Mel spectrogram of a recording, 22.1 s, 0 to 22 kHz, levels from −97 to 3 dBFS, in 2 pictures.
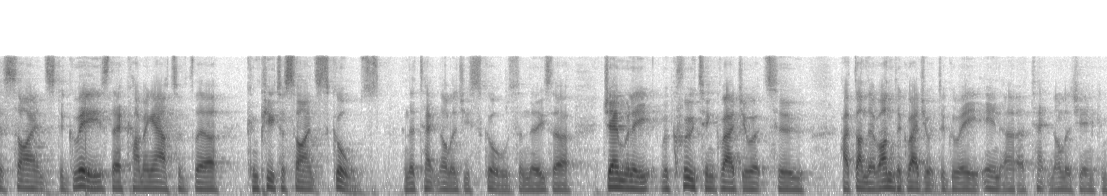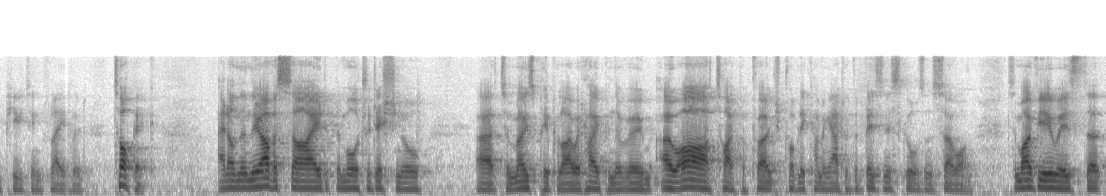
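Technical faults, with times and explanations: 11.72 to 11.78 s, short concealed packet loss: roughly 30 ms of audio never reached the decoder in time, so the receiver filled a 29 ms gap by carrying the preceding sound forward and then easing back into the real signal. You hear it as a quick smear or wobble rather than a clean dropout. It's carried on a call path with nothing above 8 kHz, which fits G.722 at 64 kbps.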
